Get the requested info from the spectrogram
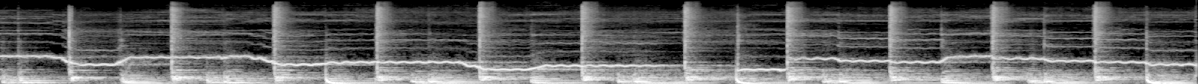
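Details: Theremin-like melody gliding over a steady beat and chords, with no animal voice present.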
